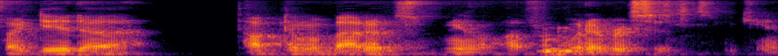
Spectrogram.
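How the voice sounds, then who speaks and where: A man at a very fast pace, with audible room echo and light background noise. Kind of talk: meeting report. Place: meeting room. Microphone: camera far.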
